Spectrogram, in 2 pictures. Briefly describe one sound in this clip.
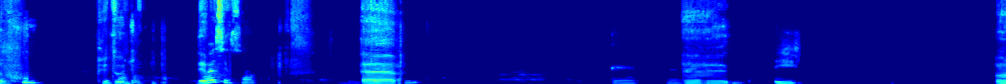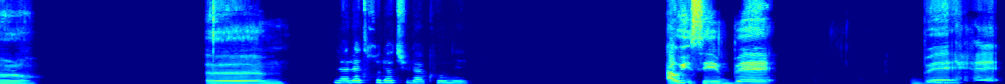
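A young woman speaks calmly and clearly over an online call, pausing between words.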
